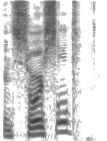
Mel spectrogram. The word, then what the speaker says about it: Ensorcelled: How would you pronounce that? Ensorcelled? Celsior? – Ensorcelled. – Ensorcelled? – Ensorcelled.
